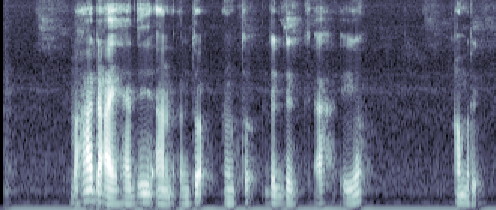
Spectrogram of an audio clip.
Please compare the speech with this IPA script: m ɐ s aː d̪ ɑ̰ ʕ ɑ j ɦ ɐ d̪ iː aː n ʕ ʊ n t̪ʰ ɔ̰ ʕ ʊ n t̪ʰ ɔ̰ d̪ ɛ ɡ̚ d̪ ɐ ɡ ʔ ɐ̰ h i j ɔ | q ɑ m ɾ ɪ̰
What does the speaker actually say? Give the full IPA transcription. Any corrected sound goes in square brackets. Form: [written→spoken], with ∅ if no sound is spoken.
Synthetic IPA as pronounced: m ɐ [s→ħ] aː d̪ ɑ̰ ʕ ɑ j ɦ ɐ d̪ iː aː n ʕ ʊ n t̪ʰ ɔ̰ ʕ ʊ n t̪ʰ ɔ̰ d̪ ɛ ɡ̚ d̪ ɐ ɡ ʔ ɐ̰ h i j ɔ | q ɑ m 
